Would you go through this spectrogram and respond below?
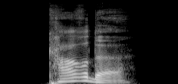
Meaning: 1. teasel (plant) 2. card
- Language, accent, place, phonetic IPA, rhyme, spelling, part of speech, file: German, Germany, Berlin, [ˈkaʁdə], -aʁdə, Karde, noun, De-Karde.ogg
